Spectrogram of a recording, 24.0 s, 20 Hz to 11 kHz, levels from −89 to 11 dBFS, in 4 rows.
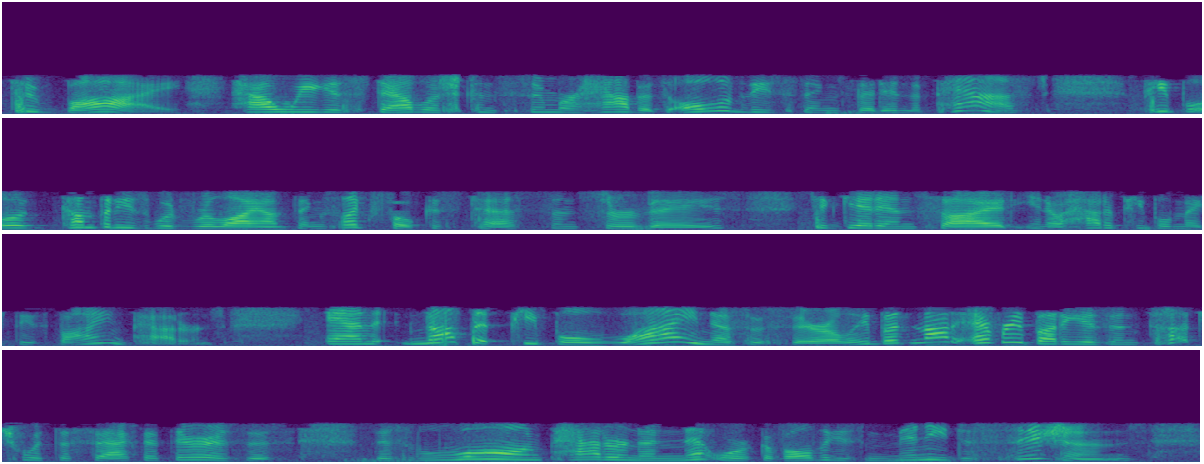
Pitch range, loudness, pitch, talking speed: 205-270 Hz, -23 LUFS, 225 Hz, 170 wpm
